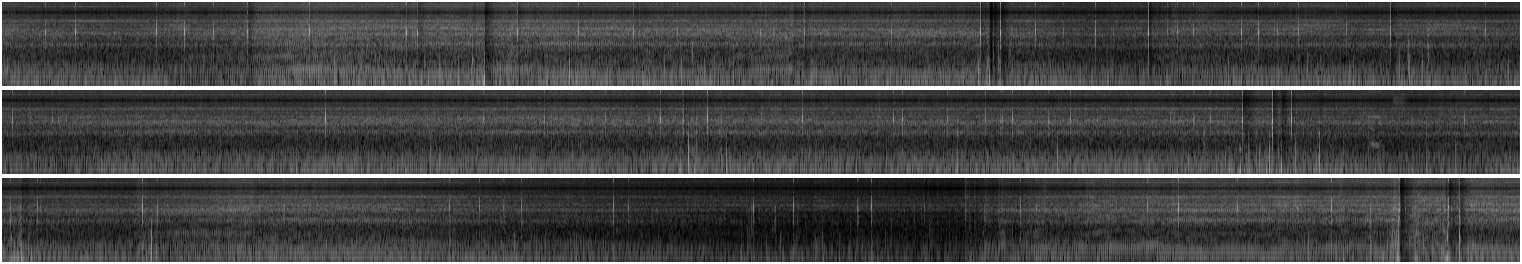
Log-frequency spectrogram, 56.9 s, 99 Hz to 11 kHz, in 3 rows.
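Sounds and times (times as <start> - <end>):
motorcycle engine running: 0.0 - 56.9
wind rushing over microphone: 34.0 - 36.2.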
